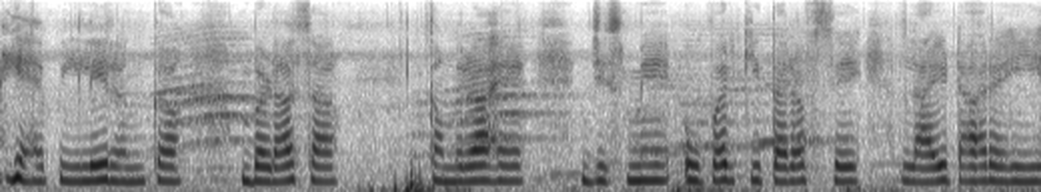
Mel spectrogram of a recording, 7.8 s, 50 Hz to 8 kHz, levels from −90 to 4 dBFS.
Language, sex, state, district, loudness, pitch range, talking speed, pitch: Hindi, female, Uttar Pradesh, Shamli, -17 LUFS, 225-235 Hz, 130 wpm, 230 Hz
